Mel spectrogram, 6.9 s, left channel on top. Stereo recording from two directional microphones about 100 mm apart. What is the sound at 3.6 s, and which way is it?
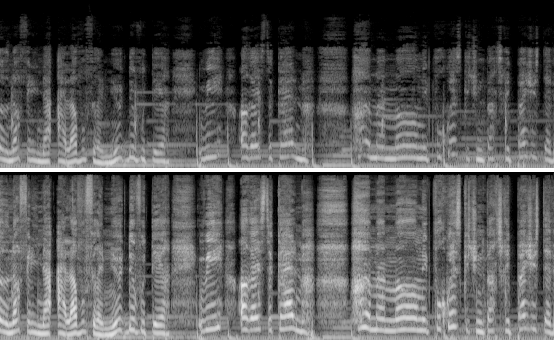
Speech, 50° right (ahead or behind).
